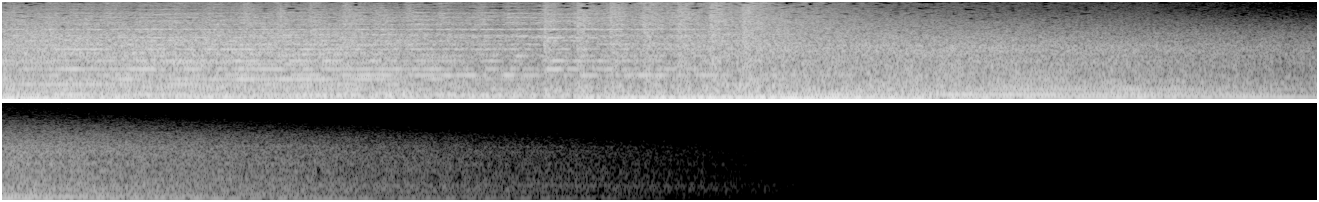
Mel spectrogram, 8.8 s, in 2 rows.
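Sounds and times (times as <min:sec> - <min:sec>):
epic instrumental music: 0:00.0 - 0:06.1.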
